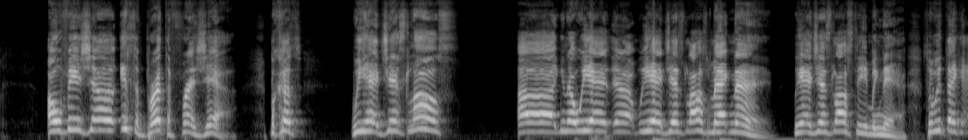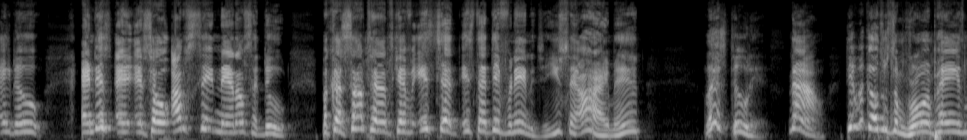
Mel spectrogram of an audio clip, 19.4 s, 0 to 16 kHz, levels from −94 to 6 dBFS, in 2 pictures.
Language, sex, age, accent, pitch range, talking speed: English, male, 20-39, American, 200-280 Hz, 230 wpm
